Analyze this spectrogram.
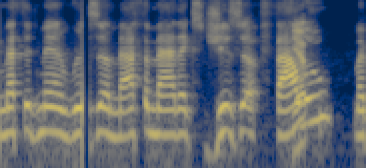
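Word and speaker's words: Falu: Funkace, Wuang, Method Man, Rizza, Mathematics, Jiza, Fallu. Am I pronounced Fallu? Faloo.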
